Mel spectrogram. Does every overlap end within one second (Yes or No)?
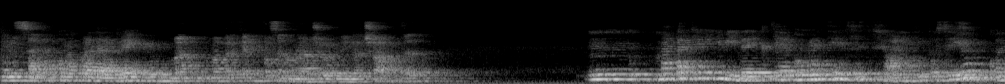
Yes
